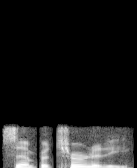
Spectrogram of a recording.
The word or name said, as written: sempiternity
